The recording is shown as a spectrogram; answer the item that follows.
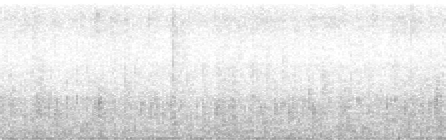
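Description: Ghee pours into a hot cooking pan while a vegetarian Bengali chapor ghonto is being made, giving a steady, close, continuous sizzling gush with no breaks and no talking.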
